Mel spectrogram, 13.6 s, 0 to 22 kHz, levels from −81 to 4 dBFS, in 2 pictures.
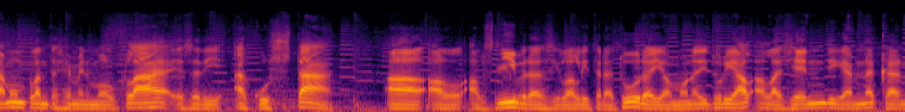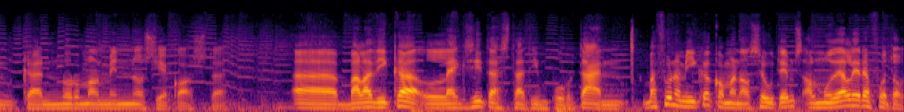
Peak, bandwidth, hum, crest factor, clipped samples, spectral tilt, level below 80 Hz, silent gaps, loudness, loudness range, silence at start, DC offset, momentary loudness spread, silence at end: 0 dBFS; 14.5 kHz; none; 20 dB; under 0.1%; -6 dB/octave; -42 dBFS; none; -20 LUFS; 4 LU; 0 s; under 0.1%; 9 LU; 0 s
